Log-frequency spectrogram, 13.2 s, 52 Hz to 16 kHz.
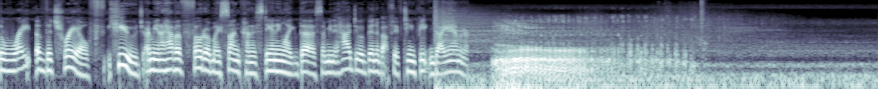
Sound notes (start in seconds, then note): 7.4 growling; 11.5 dramatic music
